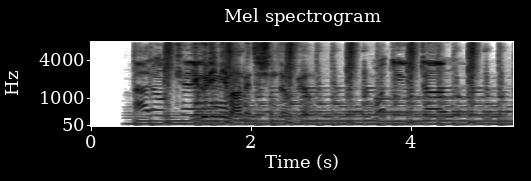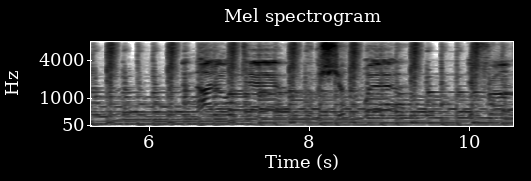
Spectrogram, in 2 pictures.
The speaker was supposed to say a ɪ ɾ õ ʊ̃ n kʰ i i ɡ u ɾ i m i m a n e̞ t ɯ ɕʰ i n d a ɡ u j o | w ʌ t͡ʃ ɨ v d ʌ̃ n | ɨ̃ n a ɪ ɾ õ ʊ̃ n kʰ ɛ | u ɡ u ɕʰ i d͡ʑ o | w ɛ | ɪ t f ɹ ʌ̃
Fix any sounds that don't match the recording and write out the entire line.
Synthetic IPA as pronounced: a ɪ ɾ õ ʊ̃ n kʰ ɛ i ɡ ɯ ɾ i m i m a m e̞ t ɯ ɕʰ i n d a ɡ u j o | w ʌ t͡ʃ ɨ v d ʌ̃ n | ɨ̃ n a ɪ ɾ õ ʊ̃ n kʰ ɛ | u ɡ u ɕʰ i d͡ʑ o | w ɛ | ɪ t f ɹ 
